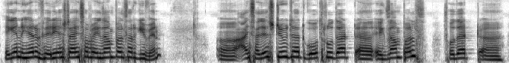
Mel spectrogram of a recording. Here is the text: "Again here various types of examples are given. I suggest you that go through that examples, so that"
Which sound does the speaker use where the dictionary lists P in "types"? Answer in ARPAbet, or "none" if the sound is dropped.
none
